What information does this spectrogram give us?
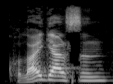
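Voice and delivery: کلای گلسن said slowly and carefully; Turkish phrase demo. Shown as a demonstration.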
